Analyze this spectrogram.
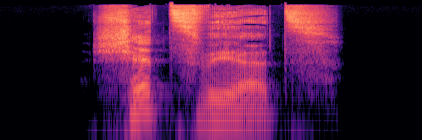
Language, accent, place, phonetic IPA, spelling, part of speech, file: German, Germany, Berlin, [ˈʃɛt͡sˌveːɐ̯təs], Schätzwertes, noun, De-Schätzwertes.ogg
- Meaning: genitive singular of Schätzwert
